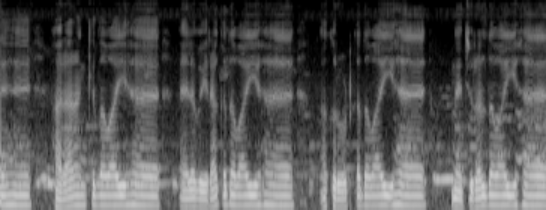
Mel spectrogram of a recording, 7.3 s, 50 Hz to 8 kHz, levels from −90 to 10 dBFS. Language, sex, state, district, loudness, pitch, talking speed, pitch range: Hindi, male, Bihar, West Champaran, -15 LUFS, 135 Hz, 130 wpm, 125-140 Hz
